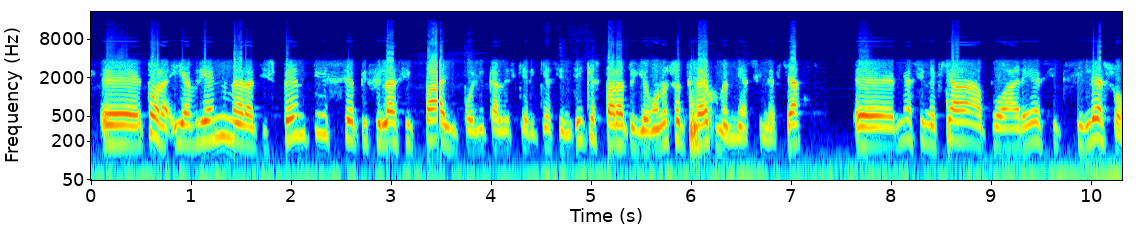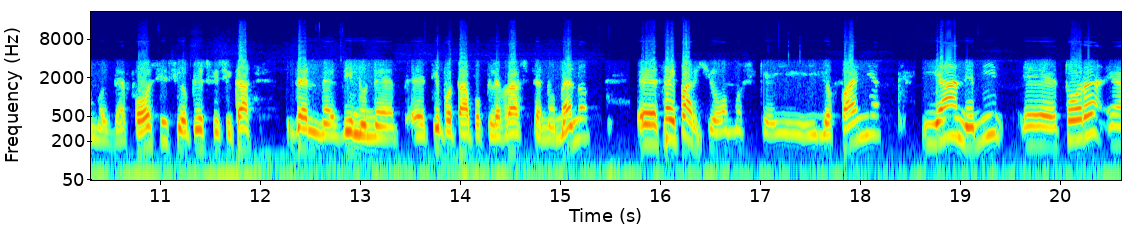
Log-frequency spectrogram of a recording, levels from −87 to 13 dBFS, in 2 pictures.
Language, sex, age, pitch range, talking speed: Greek, male, 50-69, 155-230 Hz, 150 wpm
